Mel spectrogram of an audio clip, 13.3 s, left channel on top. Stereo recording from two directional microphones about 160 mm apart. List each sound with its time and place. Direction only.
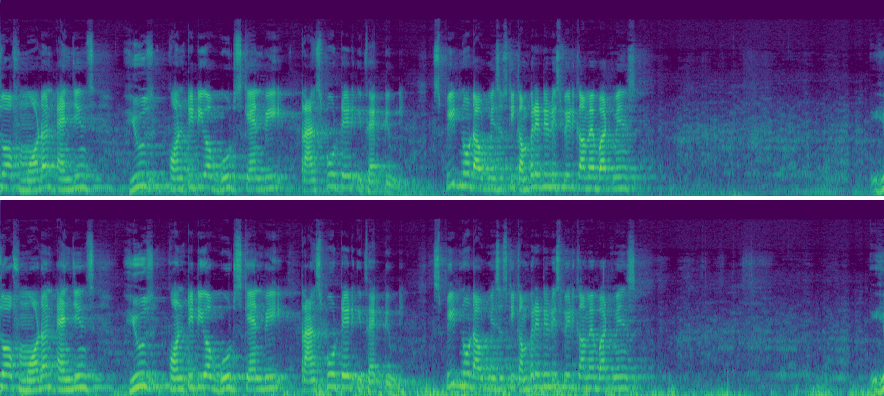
0.0 s a man's voice: 40° right (ahead or behind); by 9.5 s 20° right (ahead or behind)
